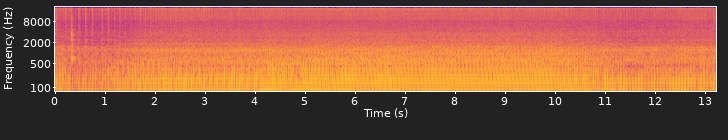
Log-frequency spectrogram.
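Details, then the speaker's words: Small petrol water-pump engine after carburetor flushed in place without removal, started with choke and slight throttle, air filter off: pull-start catches into steady, even single-cylinder putter about three beats a second, no misses or knocks; running normally. "เป็นยไงครับแค่นี้ก็ได้แล้วนะครับ"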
